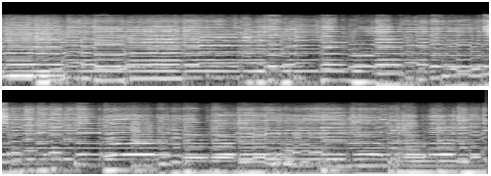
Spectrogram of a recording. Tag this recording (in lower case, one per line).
violin
music
musical instrument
